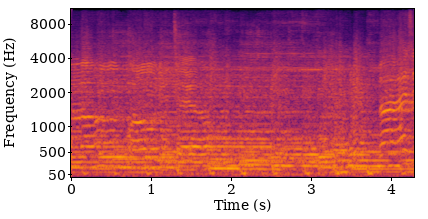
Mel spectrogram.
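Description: A rock and roll record playing: a full band with guitar over a steady beat.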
